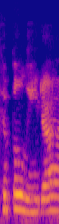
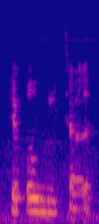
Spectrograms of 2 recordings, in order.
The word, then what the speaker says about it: Hippolyta: me out when she was outside um hipaa hippolyta i always butchered the pronunciation of her name hippo hippo hippolyta but this is um oh my god roberto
